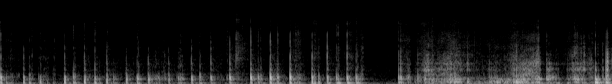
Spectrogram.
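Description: Fingertips tap and scratch a large, brown, stitched leather cowboy boot, hollow and empty, held by its shaft. A rapid series of short, dull, low-pitched taps with almost no ring is followed by a steadier, denser stretch of scratching and rubbing on the leather.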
